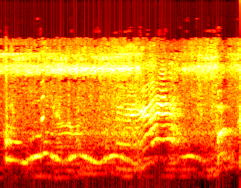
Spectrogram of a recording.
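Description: A wavering, cat-like pitched cry that warbles up and down about four times a second, ending in a short rising-and-falling call near the end.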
